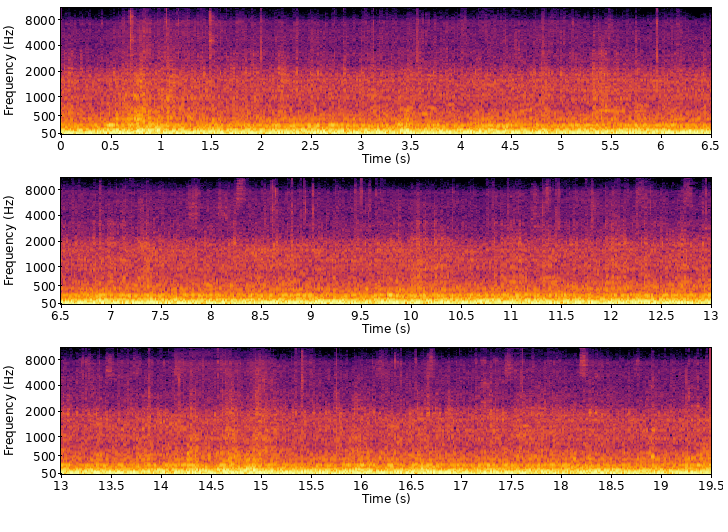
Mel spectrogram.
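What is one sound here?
A vehicle rumbles steadily as it travels at speed.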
